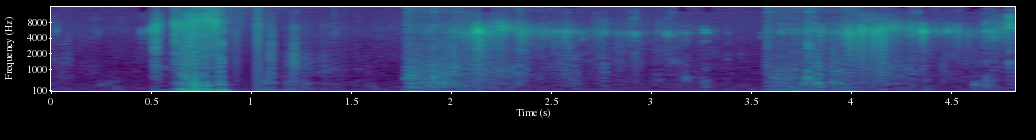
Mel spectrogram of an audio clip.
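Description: A wooden-handled metal ear pick scrapes around the opening and inside the canal of a soft silicone ear on a hollow white binaural microphone body. A loud, close crunching scrape is followed by two longer stretches of dense, crinkly scratching with a bright hiss, over a low rumbling undertone.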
